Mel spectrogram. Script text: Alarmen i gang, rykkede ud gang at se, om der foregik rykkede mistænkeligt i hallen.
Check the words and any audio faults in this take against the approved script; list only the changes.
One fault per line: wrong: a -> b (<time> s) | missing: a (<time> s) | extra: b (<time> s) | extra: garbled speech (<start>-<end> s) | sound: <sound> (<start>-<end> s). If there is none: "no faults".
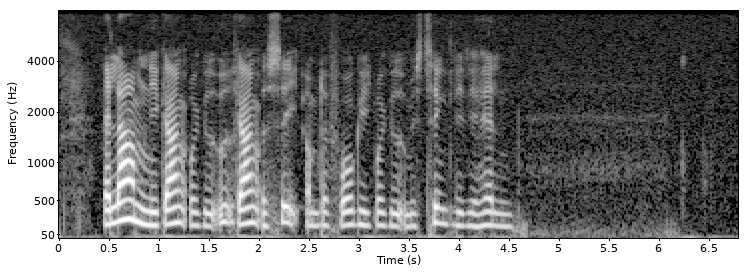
no faults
